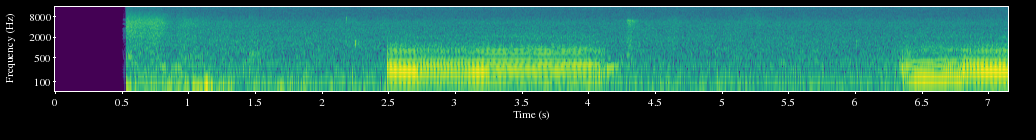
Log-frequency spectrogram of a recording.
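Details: Cat snoring late at night: two soft, buzzing, tonal snores on the breath, separated by a quiet pause, over steady room hiss.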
